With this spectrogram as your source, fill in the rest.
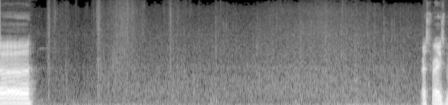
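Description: Footsteps crunch softly over dry leaves.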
